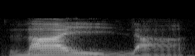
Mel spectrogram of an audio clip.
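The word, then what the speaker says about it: לַיְלָה: Kara laila. Laila. So kara laila. Night. Laila. Because the accent is here on the la.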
